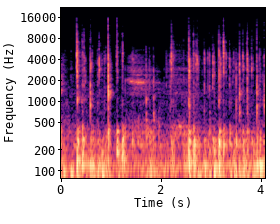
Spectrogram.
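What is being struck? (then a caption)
Plastic keyboard with round keycaps. Fast two-handed fingertip typing on a low-quality, backlit plastic typewriter-style keyboard with round white plastic keycaps. It produces a rapid, uneven stream of short clacky keystrokes, each a dull plasticky thud with a bright click on top. Every stroke dies away almost instantly.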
